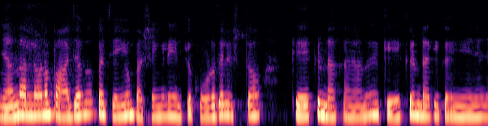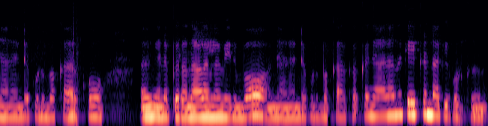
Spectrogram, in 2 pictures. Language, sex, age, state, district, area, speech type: Malayalam, female, 30-45, Kerala, Kannur, rural, spontaneous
